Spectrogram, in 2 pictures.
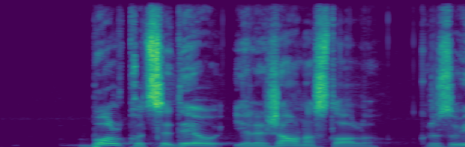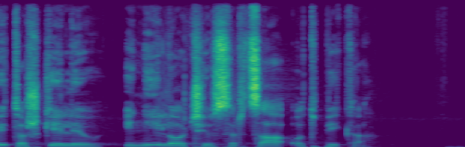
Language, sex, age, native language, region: Slovenian, male, 18-29, Slovenian, Savinja region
